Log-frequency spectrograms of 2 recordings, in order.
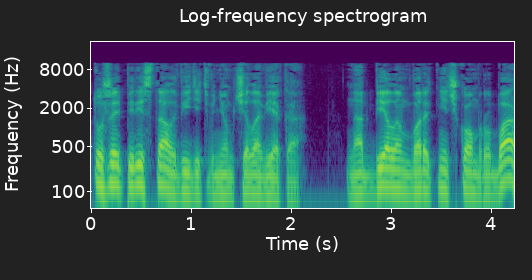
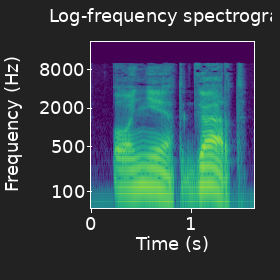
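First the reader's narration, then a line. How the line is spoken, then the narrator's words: Inner groan. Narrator (Russian): только и простонал его разум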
